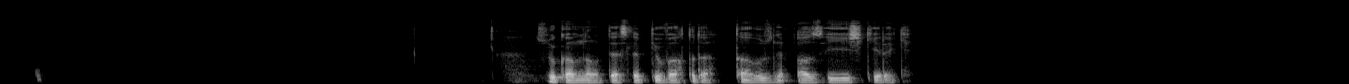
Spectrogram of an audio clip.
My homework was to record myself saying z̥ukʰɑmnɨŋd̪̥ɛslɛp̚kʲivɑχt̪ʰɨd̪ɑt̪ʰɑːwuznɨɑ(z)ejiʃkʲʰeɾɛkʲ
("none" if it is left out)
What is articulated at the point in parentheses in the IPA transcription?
z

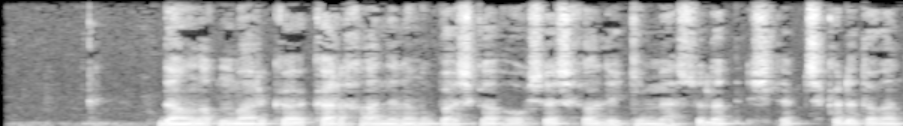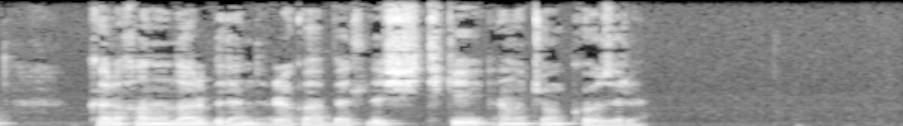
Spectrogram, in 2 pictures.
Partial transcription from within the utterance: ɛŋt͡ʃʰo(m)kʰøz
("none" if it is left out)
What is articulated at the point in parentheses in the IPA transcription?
ŋ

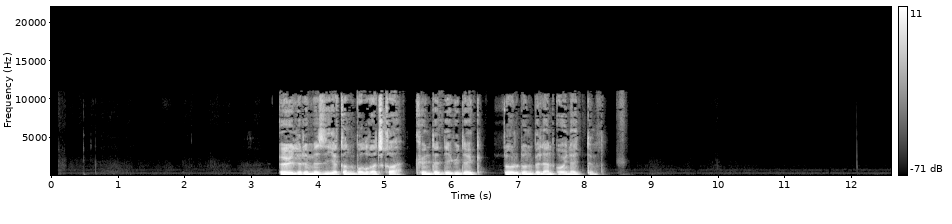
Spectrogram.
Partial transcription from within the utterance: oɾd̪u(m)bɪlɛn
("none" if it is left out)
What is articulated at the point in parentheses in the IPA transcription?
n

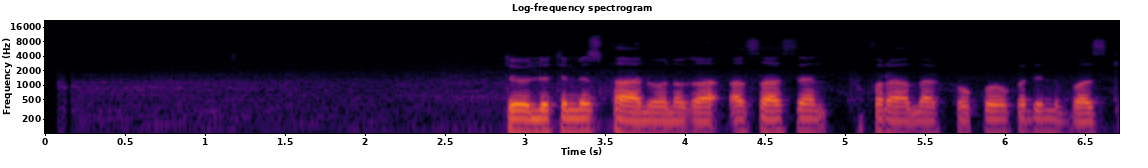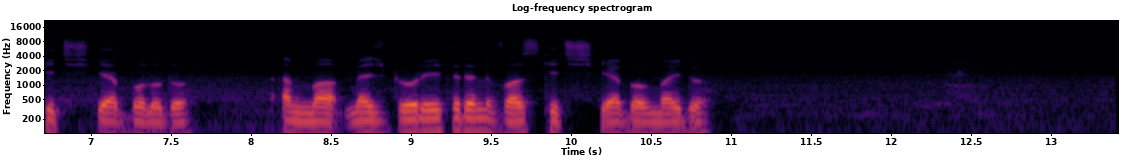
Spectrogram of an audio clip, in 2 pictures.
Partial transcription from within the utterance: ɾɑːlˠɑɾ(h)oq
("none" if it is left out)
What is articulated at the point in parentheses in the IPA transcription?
h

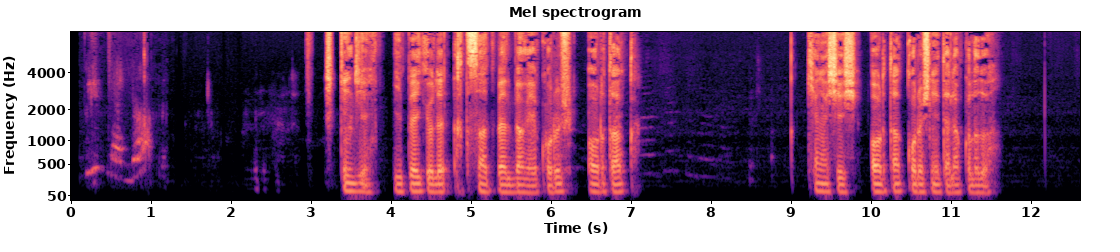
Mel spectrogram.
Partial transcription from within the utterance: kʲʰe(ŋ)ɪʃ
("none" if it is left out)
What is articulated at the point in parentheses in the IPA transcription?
ŋ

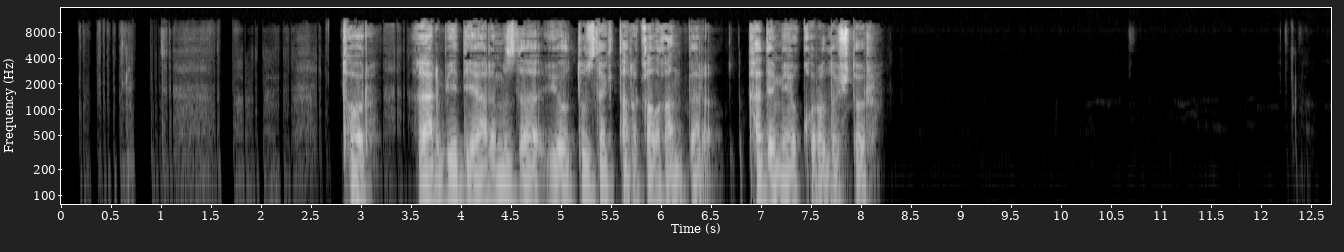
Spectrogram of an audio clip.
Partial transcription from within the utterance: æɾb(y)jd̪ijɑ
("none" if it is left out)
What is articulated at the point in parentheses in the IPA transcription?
i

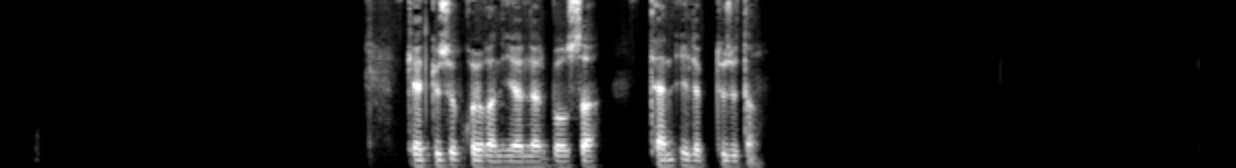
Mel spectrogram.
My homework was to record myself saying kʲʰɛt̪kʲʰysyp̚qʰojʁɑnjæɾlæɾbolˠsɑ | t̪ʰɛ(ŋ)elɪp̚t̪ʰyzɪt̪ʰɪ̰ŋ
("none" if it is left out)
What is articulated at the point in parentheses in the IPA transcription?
n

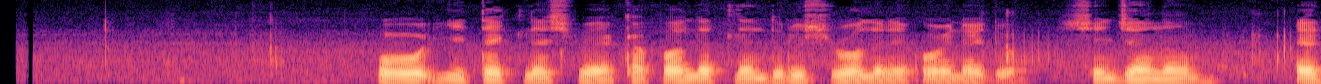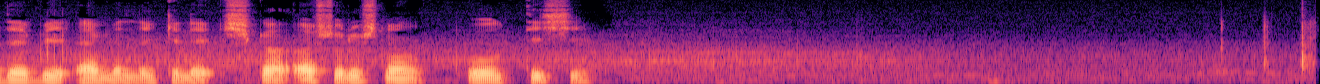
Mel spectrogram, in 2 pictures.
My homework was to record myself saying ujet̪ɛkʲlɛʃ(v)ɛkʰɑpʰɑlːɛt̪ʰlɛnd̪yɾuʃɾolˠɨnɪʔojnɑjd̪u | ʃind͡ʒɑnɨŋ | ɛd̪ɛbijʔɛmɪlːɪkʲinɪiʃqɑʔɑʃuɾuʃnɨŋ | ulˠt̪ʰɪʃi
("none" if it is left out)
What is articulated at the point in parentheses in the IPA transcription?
v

